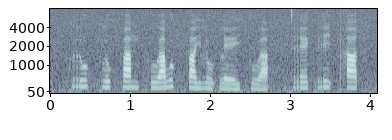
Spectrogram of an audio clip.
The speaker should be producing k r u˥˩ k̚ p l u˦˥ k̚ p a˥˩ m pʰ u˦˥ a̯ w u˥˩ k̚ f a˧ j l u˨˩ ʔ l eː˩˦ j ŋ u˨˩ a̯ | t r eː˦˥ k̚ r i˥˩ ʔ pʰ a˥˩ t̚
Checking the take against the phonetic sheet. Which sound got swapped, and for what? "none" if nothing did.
ŋ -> k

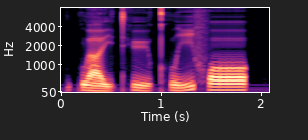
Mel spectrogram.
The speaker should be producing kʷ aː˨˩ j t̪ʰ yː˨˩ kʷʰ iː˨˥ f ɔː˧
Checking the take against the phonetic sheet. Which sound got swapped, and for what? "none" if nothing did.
none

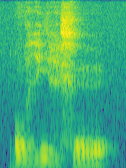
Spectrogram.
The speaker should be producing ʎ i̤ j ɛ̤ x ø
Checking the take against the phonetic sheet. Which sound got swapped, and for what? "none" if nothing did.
ʎ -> lˠ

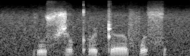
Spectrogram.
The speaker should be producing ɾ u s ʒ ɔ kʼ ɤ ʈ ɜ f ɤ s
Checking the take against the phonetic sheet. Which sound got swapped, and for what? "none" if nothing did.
none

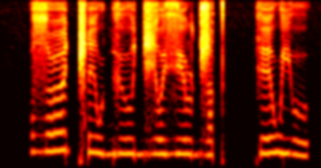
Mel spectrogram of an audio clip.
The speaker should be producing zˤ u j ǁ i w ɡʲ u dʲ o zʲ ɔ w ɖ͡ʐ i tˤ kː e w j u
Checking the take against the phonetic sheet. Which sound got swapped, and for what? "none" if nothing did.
dʲ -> d͡ʑ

